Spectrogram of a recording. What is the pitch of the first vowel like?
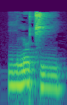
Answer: low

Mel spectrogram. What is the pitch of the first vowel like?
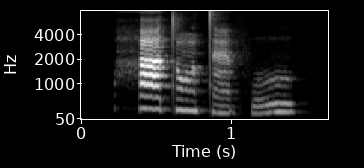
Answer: high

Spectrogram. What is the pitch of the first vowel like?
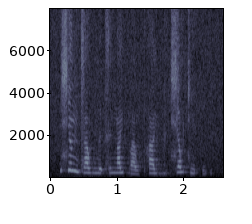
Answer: falling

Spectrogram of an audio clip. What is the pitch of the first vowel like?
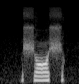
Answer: high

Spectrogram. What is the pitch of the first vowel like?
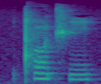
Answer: low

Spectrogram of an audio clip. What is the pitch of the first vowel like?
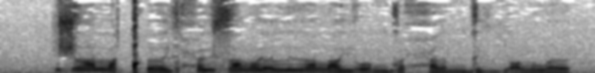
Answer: high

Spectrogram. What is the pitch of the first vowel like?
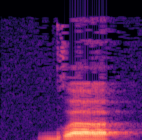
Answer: low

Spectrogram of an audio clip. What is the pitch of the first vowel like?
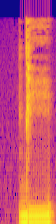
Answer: low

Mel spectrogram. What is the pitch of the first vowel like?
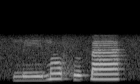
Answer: low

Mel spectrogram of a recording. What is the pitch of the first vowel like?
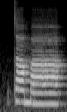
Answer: high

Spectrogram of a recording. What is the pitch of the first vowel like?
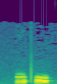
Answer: rising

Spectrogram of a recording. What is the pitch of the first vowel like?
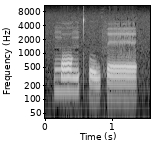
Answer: high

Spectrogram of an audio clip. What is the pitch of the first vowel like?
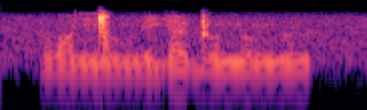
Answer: low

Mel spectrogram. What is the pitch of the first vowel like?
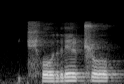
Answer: low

